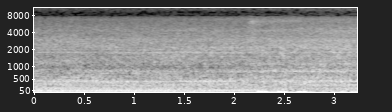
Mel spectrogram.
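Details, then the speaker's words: Lada Kalina 1.6, used replacement engine, cold: rough, stumbling idle; misfire, likely from low compression in cylinder 2, coolant boiling and missing, suspected head gasket. "видно що його підтрухує чуєте ну протрой естьн холодний"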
